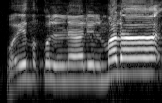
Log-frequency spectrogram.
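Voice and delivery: demonstrating the wrong, strained way; too high on purpose. Shown as a demonstration. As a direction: deliberately overblown loud recitation. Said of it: "Jadi jangan ditinggiin bacanya".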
